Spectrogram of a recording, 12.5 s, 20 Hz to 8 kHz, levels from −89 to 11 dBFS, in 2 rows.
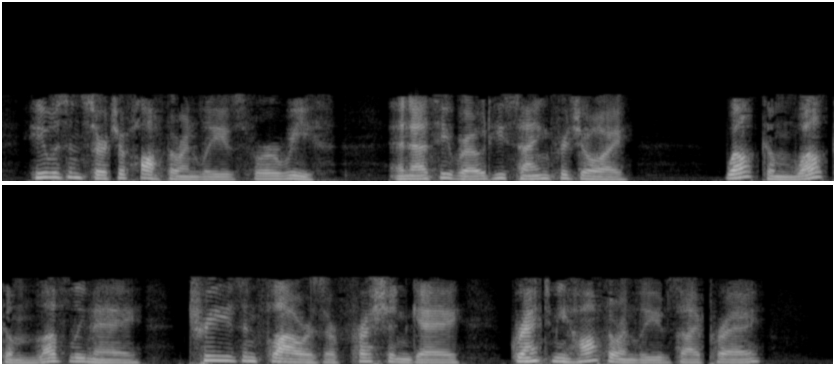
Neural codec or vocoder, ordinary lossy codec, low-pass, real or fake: none; AAC, 16 kbps; 7.2 kHz; real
